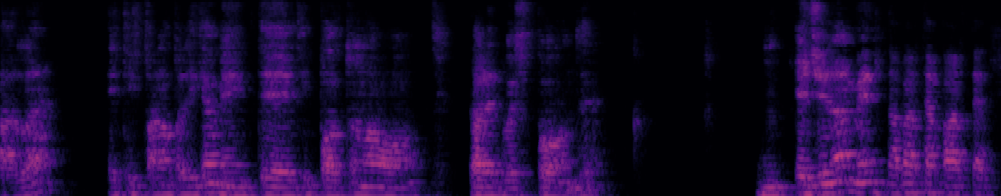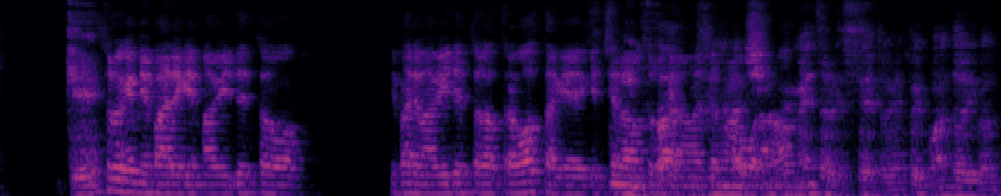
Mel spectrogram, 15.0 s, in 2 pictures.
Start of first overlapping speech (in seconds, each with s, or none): 12.1 s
